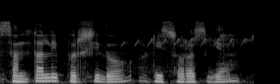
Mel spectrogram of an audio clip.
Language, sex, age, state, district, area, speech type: Santali, male, 18-30, Jharkhand, Pakur, rural, spontaneous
